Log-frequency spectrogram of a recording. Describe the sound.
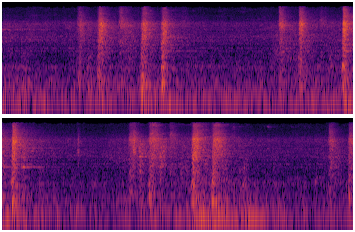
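A train runs on rails at night along a route with curves and tunnels. Its wheels make a steady rumble, broken by a few bursts of sharp, rapid clickety-clack beats. No voices are heard.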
